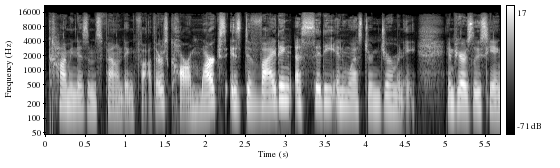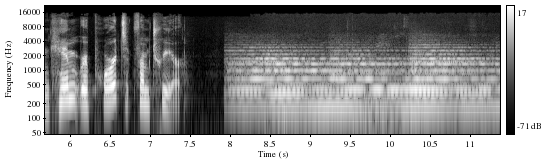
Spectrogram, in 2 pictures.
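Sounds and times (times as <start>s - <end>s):
speech: 0.2s - 8.1s
church bells ringing in Trier in western Germany: 8.0s - 11.3s.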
